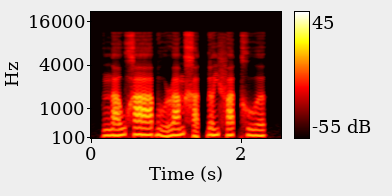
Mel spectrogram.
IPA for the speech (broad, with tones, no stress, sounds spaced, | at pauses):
n a˧˥ w x aː˧ ɓ u˨˩ ɹ a˧˥ m x a˨˩ t̚ ɗ ə˧ j f a˦˥ t̚ x u˧ ə̯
